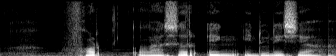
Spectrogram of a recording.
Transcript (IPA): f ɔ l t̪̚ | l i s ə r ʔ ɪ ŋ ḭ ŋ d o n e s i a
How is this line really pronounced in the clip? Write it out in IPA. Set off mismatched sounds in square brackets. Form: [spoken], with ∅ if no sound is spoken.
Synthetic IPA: f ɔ [r] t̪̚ | l [a] s ə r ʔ ɪ ŋ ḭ [n] d o n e s i a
